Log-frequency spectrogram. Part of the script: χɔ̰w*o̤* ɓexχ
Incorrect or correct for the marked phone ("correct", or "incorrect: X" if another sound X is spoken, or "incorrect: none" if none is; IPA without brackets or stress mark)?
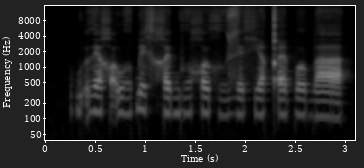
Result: correct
